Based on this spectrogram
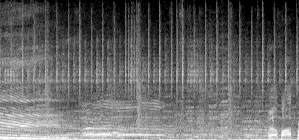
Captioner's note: crowd booing; intense music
